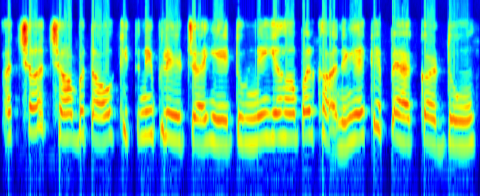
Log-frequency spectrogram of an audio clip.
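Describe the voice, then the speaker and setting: A man's voice: high voice, normal speed, smooth, no room sound, highs cut off, natural voice. A man voicing a chatty, kindhearted young momo seller in a cartoon story, exclaiming and grumbling as he talks.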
